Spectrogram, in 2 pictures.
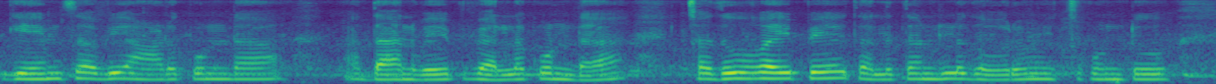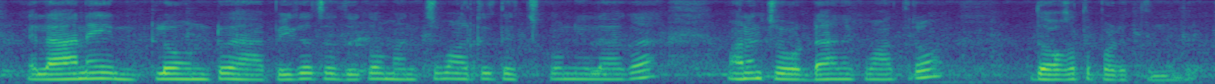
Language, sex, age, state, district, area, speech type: Telugu, female, 45-60, Telangana, Mancherial, urban, spontaneous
